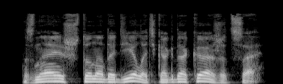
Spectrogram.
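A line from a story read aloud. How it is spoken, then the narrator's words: Snapping retort. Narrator (Russian): огрызнулся Леший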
